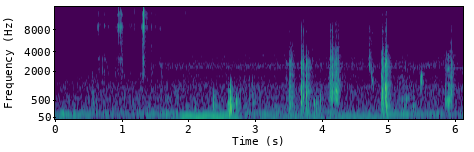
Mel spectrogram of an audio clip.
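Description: A man sipping a frothy egg-white cocktail and tasting it: scattered small mouth clicks and lip smacks, with a faint low rumble in the middle.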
